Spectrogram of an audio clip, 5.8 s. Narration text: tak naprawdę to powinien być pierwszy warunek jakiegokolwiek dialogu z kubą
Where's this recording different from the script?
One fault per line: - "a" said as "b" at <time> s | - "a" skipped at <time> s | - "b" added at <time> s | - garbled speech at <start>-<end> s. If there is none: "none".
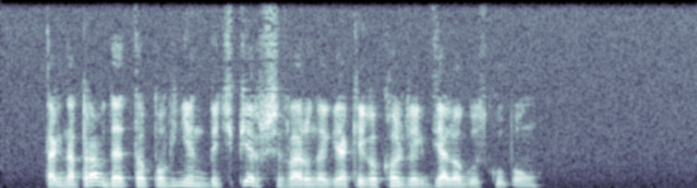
none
